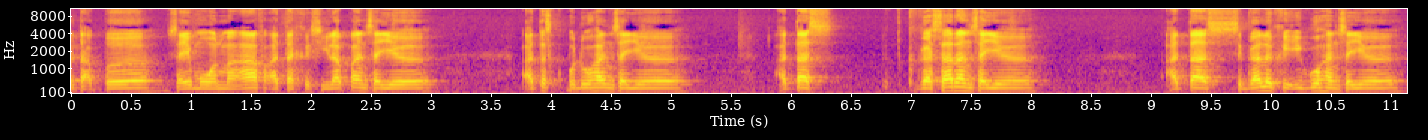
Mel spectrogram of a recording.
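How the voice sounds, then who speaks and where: A man's voice: medium pitch, little pitch movement, moderate pace. A middle-aged Malaysian man speaking informally to his followers in a repetitive, emphatic way, often checking in with short tags. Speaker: social media personality addressing followers. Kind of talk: informal live monologue to followers.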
